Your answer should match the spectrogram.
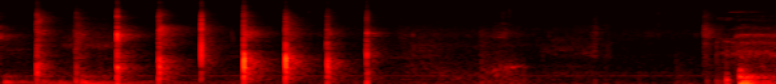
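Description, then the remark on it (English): A single person claps about ten times in a quick, steady rhythm, sharp and fairly loud, then stops, leaving only faint background noise. “That was really sad because you're the only one clapping.”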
